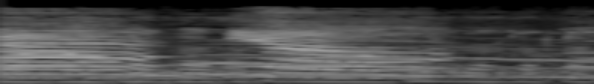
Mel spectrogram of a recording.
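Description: A cat lets out a long, drawn-out meow that rises and wavers, loud, filling about two seconds with no talking over it.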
